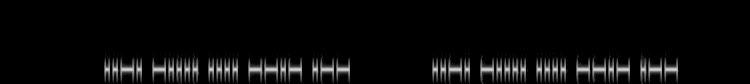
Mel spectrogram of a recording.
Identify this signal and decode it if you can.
Morse code, heard as a keyed tone, about 30 wpm, 700 Hz. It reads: F6HQW F6HQW
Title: DXCC-100 Call Signs - 5 Characters - Repeated 2x - 30wpm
